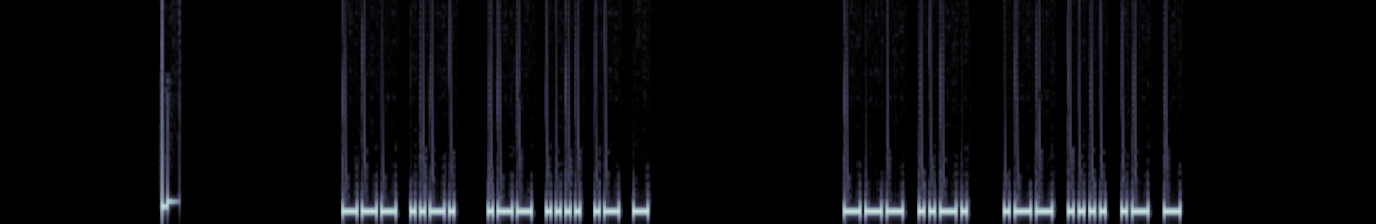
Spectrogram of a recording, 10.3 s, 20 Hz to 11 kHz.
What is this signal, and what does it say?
Morse code, heard as a keyed tone, about 31 wpm, 700 Hz. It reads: OF WHAT OF WHAT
